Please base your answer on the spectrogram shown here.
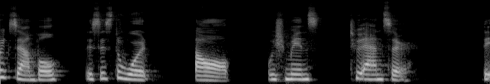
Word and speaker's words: ตอบ: ตอบ follows the same tone rule we just learned. Middle class consonants with a dead syllable form a low tone.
